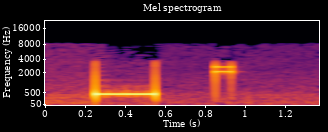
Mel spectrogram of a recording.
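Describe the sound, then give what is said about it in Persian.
Telephone disconnection tones as a call drops: a steady low beep lasting about a third of a second, a short pause, then a briefer, higher-pitched beep, both alone against silence. “خب بازم تماس قطع شد.”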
